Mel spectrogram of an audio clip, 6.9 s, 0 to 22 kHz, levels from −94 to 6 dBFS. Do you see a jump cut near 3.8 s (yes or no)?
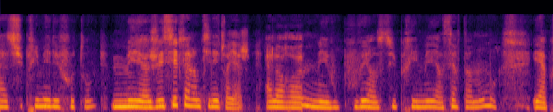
yes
